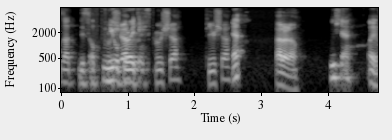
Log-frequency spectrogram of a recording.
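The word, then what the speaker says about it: Fuchsia: that this of commemorating boosha boosha yeah hello yeah hey Fisher it's called foucha so there is a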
